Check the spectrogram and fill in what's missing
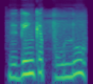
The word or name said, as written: Bebinca Pulu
